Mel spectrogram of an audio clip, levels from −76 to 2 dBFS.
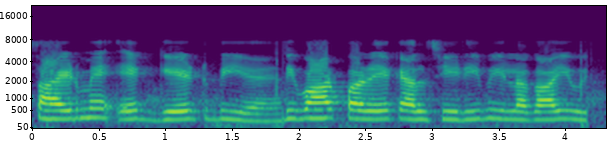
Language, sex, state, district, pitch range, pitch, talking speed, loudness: Hindi, female, Uttar Pradesh, Shamli, 230-255 Hz, 245 Hz, 180 wpm, -15 LUFS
